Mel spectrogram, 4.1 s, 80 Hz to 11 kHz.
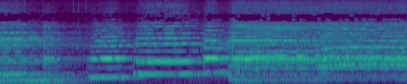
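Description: Orchestra and chorus music playing from a 1956 Capitol 78 rpm record, in long held notes. The level dips briefly about a second in, then the sound swells into held closing chords.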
